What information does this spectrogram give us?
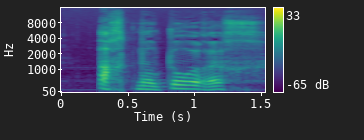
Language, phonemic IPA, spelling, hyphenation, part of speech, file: Dutch, /ˌɑxt.moːˈtoː.rəx/, achtmotorig, acht‧mo‧to‧rig, adjective, Nl-achtmotorig.ogg
- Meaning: having eight engines (of motorised means of transport)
